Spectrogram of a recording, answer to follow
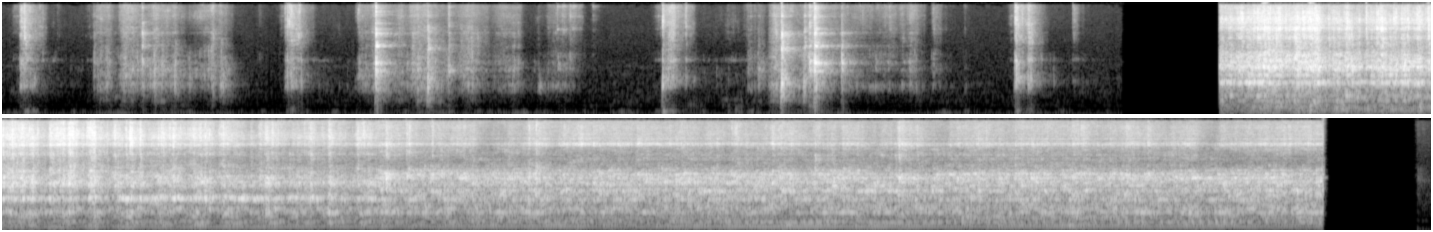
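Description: A metal spoon clinking and scraping in a glass blender jar in short, scattered strokes. About nine seconds in, after a brief silence, a Westpoint juicer-blender's motor starts abruptly and runs loud and steady, blending milk and mango into a shake.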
